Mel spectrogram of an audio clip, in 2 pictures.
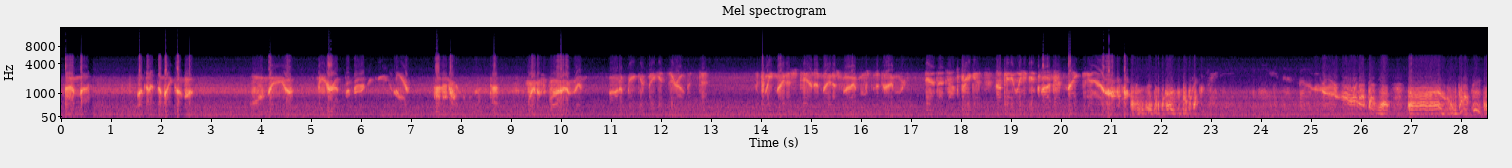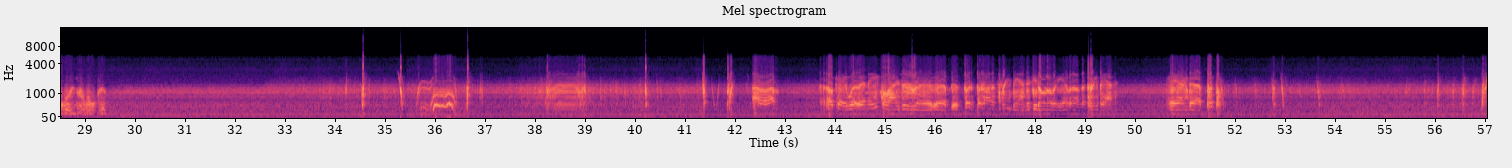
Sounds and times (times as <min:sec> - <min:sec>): Speech: 0:00.0 - 0:00.6, 0:01.5 - 0:02.7, 0:03.8 - 0:08.0, 0:08.6 - 0:13.0, 0:13.9 - 0:23.2, 0:24.4 - 0:29.4, 0:42.3 - 0:42.9, 0:43.7 - 0:49.7, 0:50.6 - 0:51.8
Radio: 0:00.0 - 0:00.7, 0:01.3 - 0:02.8, 0:03.7 - 0:13.1, 0:13.8 - 0:29.5, 0:33.0 - 0:43.0, 0:43.6 - 0:49.7, 0:50.6 - 0:54.4, 0:55.2 - 0:57.0.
